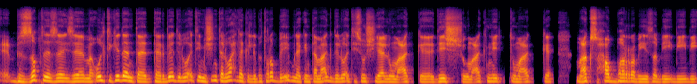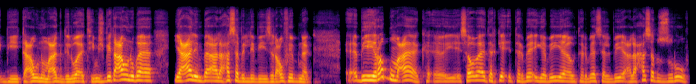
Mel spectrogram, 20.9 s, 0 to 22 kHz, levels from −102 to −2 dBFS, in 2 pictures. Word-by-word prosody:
آآ، - - -7
بالضبط 150 - -1
زي 155 -2 +1
زي 150 +1 -1
ما 145 -1 -2
قُلت 185 +3 0
كده 200 +2 +2
أنت 165 -4 0
التربية 140 +4 0
دلوقتي 175 +1 -3
مش 155 +4 -2
أنت 195 -2 -4
لوحدك 175 0 -2
اللي 130 - -4
بتربي 155 +4 -4
ابنك 155 -7 -4
أنت 135 0 -5
معاك 140 +5 -1
دلوقتي 140 -2 -5
Social 135 -1 -2
ومعاك 130 +2 -3
دِشّ 135 +3 -1
ومعاك 125 +2 -4
نت 145 -1 -6
ومعاك 130 0 -4 0.6
ومعاك - - +1
صحاب 165 -6 0
بره 155 -2 -1
بيز 130 0 -4
بي 130 -1 -4
بي 125 0 -4
بي 125 0 -6
بيتعاونوا 135 +4 0
معاك 130 +4 +4
دلوقتي، 135 +2 0
مش 140 -2 -2
بيتعاونوا 200 +4 +6
بقى، 185 -2 +3 0.3
يا 175 -1 +6
عالِم 195 -3 +8
بقى 180 +1 +2
على 160 -2 +2
حسب 185 -6 +1
اللي 140 0 -2
بيزرعوه 135 +3 -2
في 160 0 -2
ابنك. 135 -6 -2 0.5
آآ، 185 - -4
بيربوا 205 - +5
معاك 195 -9 +2
آآ، 75 +1 -6
سواء 180 +2 +2
بقى 200 -1 +3
تر 170 -3 -2 0.3
تربية 165 +2 -2
إيجابية 165 +2 0
أو 140 -1 -2
تربية 145 +3 -5
سلبية 155 +2 -4
على 140 +2 -3
حسب 200 +1 -2
الظروف. 150 +3 -3
150 Hz, 180 wpm, -22 LUFS, 135-175 Hz, 0.6 s, عالِم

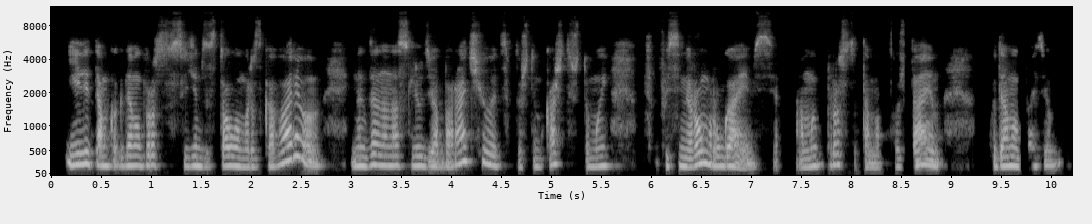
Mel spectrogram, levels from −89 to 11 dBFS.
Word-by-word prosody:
Или 230 -1 +5
там, 225 -4 +3
когда 190 +2 +1
мы 200 -1 +2
просто 205 0 -2
с - - -1
сидим 190 0 0
за - - -6
столом 190 -1 +2
и - - -2
разговариваем, 260 - +2 0.3
иногда 190 +3 +1
на 200 - +2
нас 200 +1 0
люди 190 -1 0
оборачиваются, 225 -2 +1
потому 165 - -11
что 175 - -7
им 175 - -7
кажется, 225 +5 -2
что - - -9
мы 185 +2 -1 0.3
в 255 - -18
ввосьмером 195 +5 +3
ругаемся, 135 - +1 0.2
а - - -4
мы 190 +4 -1
просто 215 +1 -5
там 80 -1 -4
обсуждаем, 105 - 0 0.5
куда 185 - +1
мы 190 -1 +4
пойдем. 205 0 -6
195 Hz, 195 wpm, -23 LUFS, 180-215 Hz, 0.5 s, Или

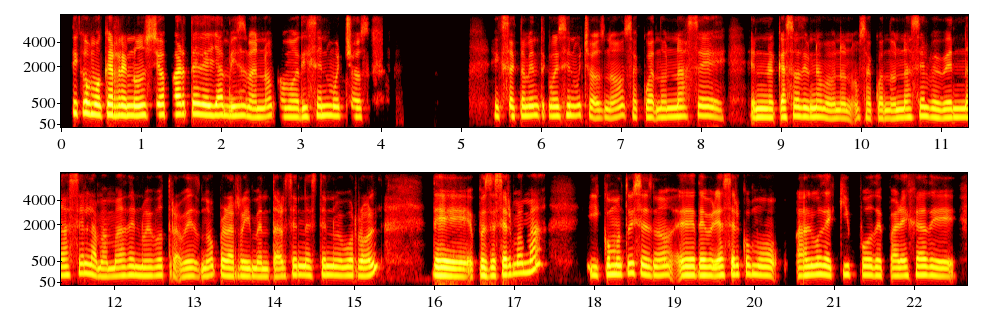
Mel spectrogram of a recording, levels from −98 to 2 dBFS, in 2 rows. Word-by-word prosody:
Sí, 265 - +2
como 245 -4 +6
que 235 - +8
renunció 220 +1 +4
parte 240 +1 +4
de 235 - +7
ella 225 0 +4
misma, 210 -3 0
¿no? 195 +4 -2
Como 190 -1 -3
dicen 210 +3 -1
muchos. 200 -3 -4 1.5
Exactamente 210 +1 -2
como 205 0 -2
dicen 215 +1 -1
muchos, 215 -6 -4
¿no? 180 +3 -5
O 220 - -6
sea, 185 -3 -7
cuando 185 -1 -3
nace 200 -1 -2 0.3
en 185 +1 +2
el 180 - -2
caso 185 +2 0
de 195 - +1
una 190 0 0
mamá, 165 -3 -3
no, 165 -1 -3
no, 150 - -8
no. - - -10
O - - -10
sea, 170 -2 -7
cuando 165 0 -5
nace 180 +3 -2
el 200 - -1
bebé, 175 -1 -1
nace 185 +3 -2
la 205 -5 -1
mamá 165 +2 -3
de 185 0 -2
nuevo 175 0 -2
otra 185 -4 -7
vez, 160 0 -3
¿no? 175 +3 -4
Para 170 -2 +1
reinventarse 160 +1 -3
en 190 0 0
este 180 +1 -4
nuevo 180 -1 0
rol 175 - 0 0.6
de, 165 -4 +5
pues, 175 -3 +2
de 175 - 0
ser 190 +3 +2
mamá 230 - 0 0.6
y, 180 - -5
como 200 0 +2
tú 220 - -4
dices, 205 -5 0
¿no?, 185 +1 -2
eh, 185 +2 +3
debería 180 0 +3
ser 195 - 0
como 190 -4 -2 0.2
algo 185 +3 +1
de 195 -2 +2
equipo 190 +1 -3
de 175 0 -2
pareja 175 +2 -1
de: 170 -2 -2
185 Hz, 185 wpm, -21 LUFS, 175-205 Hz, 1.5 s, que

